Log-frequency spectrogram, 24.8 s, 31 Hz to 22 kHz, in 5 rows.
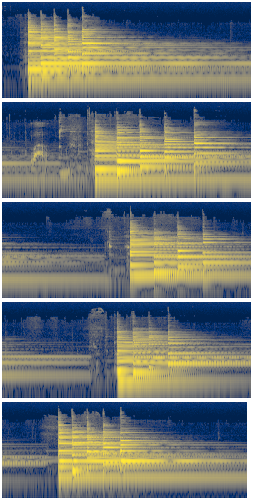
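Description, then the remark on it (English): Five chords are played one at a time on a guitar numbered 282, each ringing out with long, slowly fading sustain before the next is struck. The notes sound rich and full, with no talking over them. “The sound of this guitar is absolutely high quality.”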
